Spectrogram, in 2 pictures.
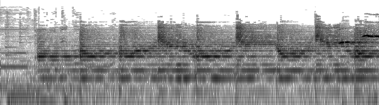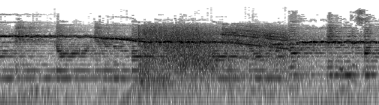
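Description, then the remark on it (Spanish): A clear, high whistled melody glides over steady plucked, twangy notes and sustained instrumental tones, joined midway by a louder swell of orchestral sound in a spaghetti-western film-score style. “Y todo empezó con un silbidito, con un silbido que sonaba así.”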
